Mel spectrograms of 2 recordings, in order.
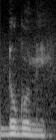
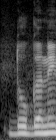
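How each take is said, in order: First: Said in the usual way. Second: दुगनी with a after g; mispronunciation. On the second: Shown as a demonstration. (दुगनी, ग पर अ) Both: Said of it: "नहीं".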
